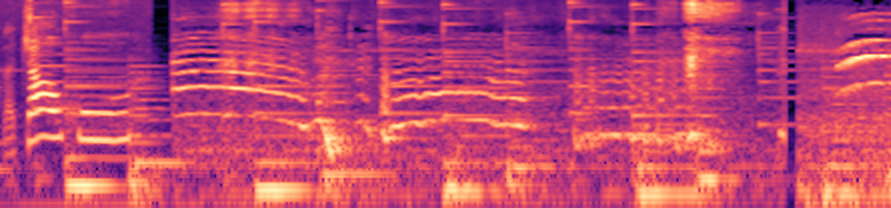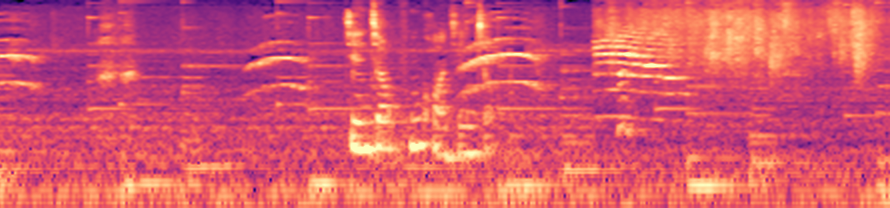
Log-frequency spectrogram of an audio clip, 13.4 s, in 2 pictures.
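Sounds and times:
speech: 0.1 - 1.2, 2.4 - 3.0, 9.3 - 10.6
cats meowing: 1.4 - 5.2, 6.2 - 7.8, 8.5 - 9.1, 10.2 - 12.0.

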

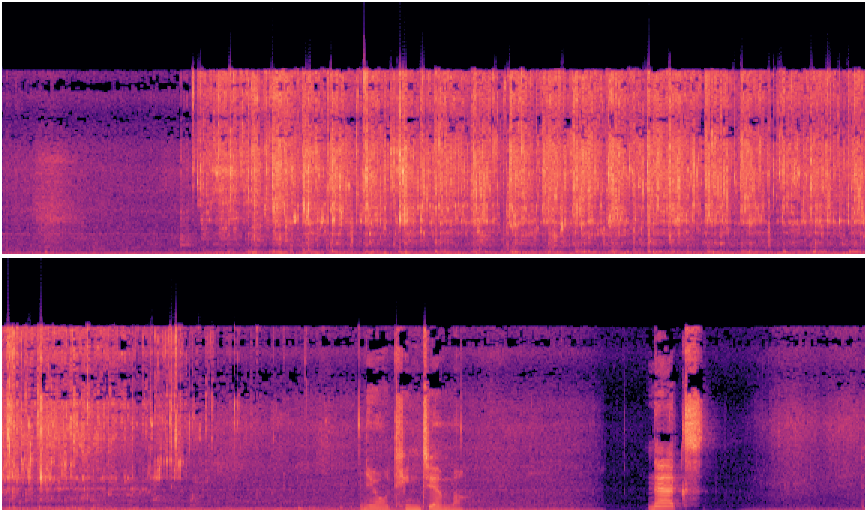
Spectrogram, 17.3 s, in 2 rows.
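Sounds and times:
low constant hum: 0.0 - 17.2
liquid glugging out of a milk carton: 1.8 - 11.2
speech: 12.3 - 13.4, 15.1 - 15.7.

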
